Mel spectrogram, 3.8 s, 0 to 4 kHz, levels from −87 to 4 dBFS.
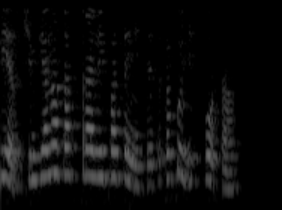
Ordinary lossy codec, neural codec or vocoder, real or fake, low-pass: AAC, 16 kbps; none; real; 3.6 kHz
